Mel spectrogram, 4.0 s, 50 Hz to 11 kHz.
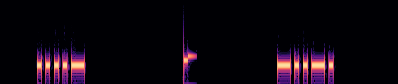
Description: Morse code, heard as a keyed tone, about 28 wpm, 700 Hz. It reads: 4 /
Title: Single Character (Letter:Number:Punctuation:Prosign) Alt 28wpm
